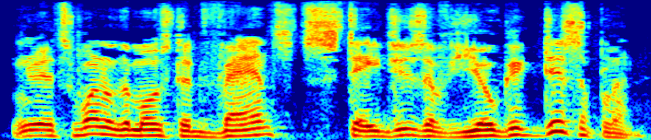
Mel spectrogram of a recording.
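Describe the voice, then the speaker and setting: A man playing an earnest, uneasy investigator who believes in the occult, speaking gravely in a radio drama. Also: mid-range voice, expressive, moderate pace, natural voice. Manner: grave, intent, explanatory. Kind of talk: 1980s radio drama acting.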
